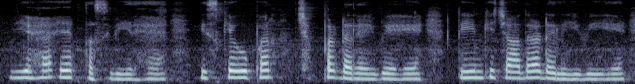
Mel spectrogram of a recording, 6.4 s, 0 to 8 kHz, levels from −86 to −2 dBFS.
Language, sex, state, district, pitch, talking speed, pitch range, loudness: Hindi, female, Uttar Pradesh, Saharanpur, 210 Hz, 150 wpm, 185-235 Hz, -20 LUFS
